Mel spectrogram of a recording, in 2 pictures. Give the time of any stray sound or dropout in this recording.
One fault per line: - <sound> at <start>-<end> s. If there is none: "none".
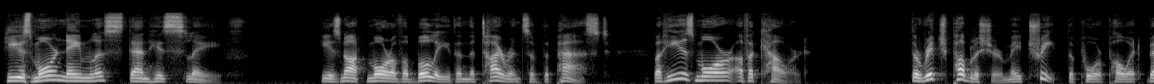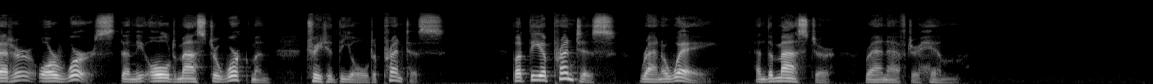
none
